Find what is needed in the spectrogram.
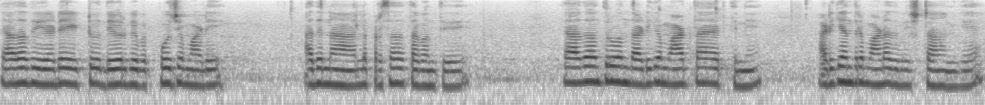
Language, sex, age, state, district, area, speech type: Kannada, female, 45-60, Karnataka, Bellary, rural, spontaneous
